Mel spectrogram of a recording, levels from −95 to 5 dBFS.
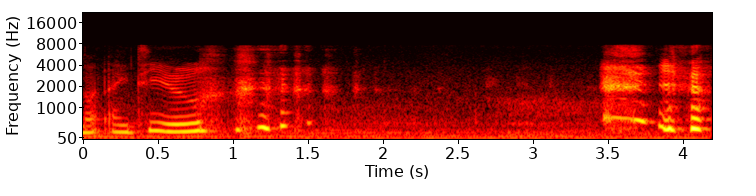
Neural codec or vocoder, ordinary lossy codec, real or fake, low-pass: none; none; real; none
